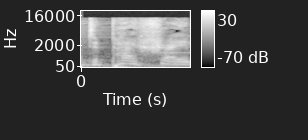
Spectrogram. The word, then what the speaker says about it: Depeche: Now, Eloise, before we play the Depeche mode, there is an accent over the second E, so you do say... the third E, so you do pronounce it Depeche, I believe.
